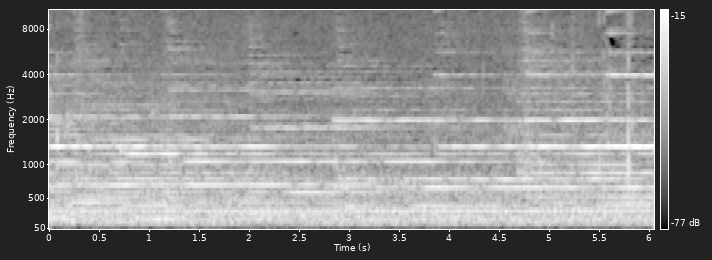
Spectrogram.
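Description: Handbell choir playing a piece of music, with many bell notes struck in turn and left ringing so that they overlap.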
